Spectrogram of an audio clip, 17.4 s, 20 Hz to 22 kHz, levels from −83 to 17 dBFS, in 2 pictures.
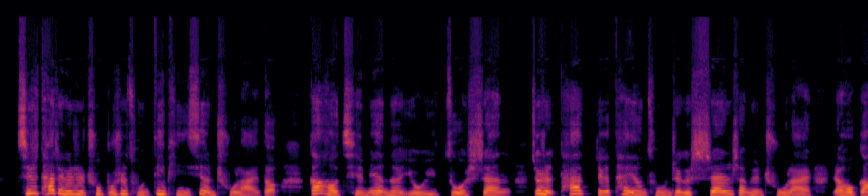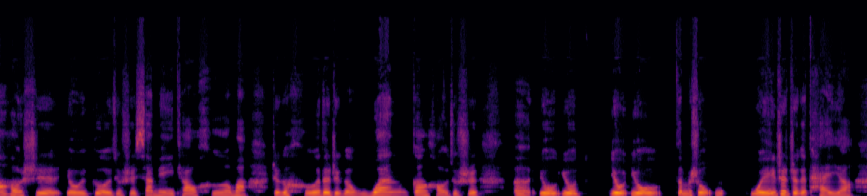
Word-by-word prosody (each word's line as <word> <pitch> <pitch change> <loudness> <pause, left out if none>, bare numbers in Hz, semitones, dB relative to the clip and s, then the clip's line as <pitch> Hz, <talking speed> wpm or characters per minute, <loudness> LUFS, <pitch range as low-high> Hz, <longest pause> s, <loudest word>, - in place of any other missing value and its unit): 其 375 - +3
实 390 - +2
它 400 +2 +6
这 385 - +3
个 320 - +5
日 315 -1 0
出 315 +3 -2
不 290 -1 -3
是 335 +2 +1
从 255 -4 -9
地 335 +2 +2
平 220 -4 -8
线 290 -3 -1
出 185 -4 -6
来 135 -6 -2
的， - - -2 0.3
刚 385 +3 +6
好 205 - +4
前 175 -3 -5
面 300 0 +1
呢 205 -5 -3
有 170 -1 -3
一 175 - -6
座 225 -2 -1
山， 255 +6 -1 0.2
就 360 - +5
是 340 - +5
它 360 -3 +5
这 330 - 0
个 300 - +4
太 320 +2 0
阳 245 -3 +2
从 195 -6 -8
这 280 +4 0
个 225 - +2
山 310 +7 +3
上 315 -2 0
面 205 -3 -5
出 235 +2 -5
来， 180 0 -1 0.2
然 235 +4 +2
后 260 - +5
刚 275 +5 +2
好 205 -8 -1
是 205 -2 -2
有 175 -2 +1
一 - - -7
个 180 -1 0
就 190 +3 -9
是 180 -2 -7
下 220 +6 -3
面 185 -2 -6
一 - - -6
条 180 -1 -2
河 160 -3 -7
嘛， 195 -1 -1 0.2
这 255 - -1
个 240 - 0
河 180 -3 -1
的 250 - +6
这 230 -2 -3
个 190 -2 -1
湾 260 +8 0
刚 210 -2 -1
好 155 - -5
就 170 +2 -9
是， 175 -1 -3 0.3
呃， 170 -2 -4
又 215 -5 +4
又 210 -4 +3 0.3
又 470 -2 +8
又 205 -6 +3
怎 195 - 0
么 180 - -4
说， 240 +4 +3
围 220 - -9 0.2
围 185 +2 +5
着 315 - +1
这 220 - +2
个 185 - 0
太 200 0 -5
阳， 165 -2 -4
220 Hz, 285 characters per minute, -22 LUFS, 185-280 Hz, 0.3 s, 又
